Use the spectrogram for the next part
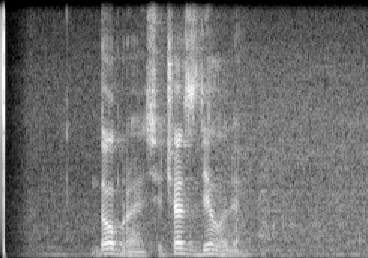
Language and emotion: Russian, neutral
